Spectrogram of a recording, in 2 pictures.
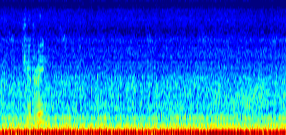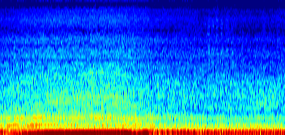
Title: Rough idle hard to start after turning off after temp reached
